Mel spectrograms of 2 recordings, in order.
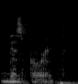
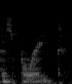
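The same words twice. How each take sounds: First: The last syllable sounds like 'it'. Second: The last syllable sounds like 'ate'. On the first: The speaker calls it right. "this one is an adjective, so it's disparate" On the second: The speaker calls it wrong. "It's not disparate"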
